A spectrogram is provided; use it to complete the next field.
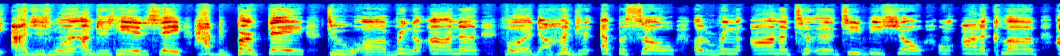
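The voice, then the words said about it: Impression of Mark Briscoe. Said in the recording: “Mark Briscoe, I mean, you do the best impression of him.”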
